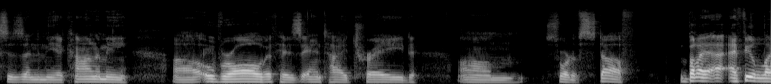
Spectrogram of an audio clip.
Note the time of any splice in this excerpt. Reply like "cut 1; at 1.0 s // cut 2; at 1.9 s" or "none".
cut 1; at 2.6 s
